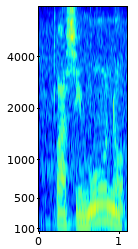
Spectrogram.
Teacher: The third syllable has the accent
